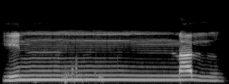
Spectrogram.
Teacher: এই নুন মুসাদ্দাদ ওয়াজিব গুন্না, একালিফ পরিমাণ গুন্না করে পড়তে হবে।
